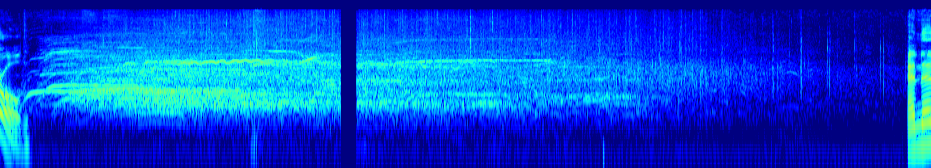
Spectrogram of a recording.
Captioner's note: cheering/Applause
